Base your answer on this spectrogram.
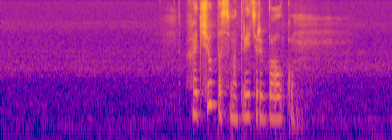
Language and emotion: Russian, neutral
